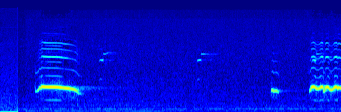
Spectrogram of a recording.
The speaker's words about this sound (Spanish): El autillo, la lechuza más común de Suecia, una puede escuchar desde enero y adelante. Suena así.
